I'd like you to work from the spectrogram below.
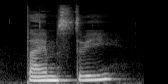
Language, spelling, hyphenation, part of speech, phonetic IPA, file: Czech, tajemství, ta‧jem‧ství, noun, [ˈtajɛmstviː], Cs-tajemství.ogg
- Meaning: secret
